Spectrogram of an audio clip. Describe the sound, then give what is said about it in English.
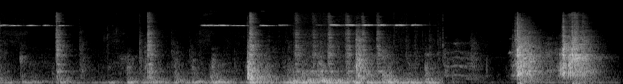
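Mechanical clatter and scraping over a low rumble, with thin high-pitched squeals running through it, ending in two loud, harsh grinding bursts as the brakes engage on an old hand-operated freight lift, worked with a rope, a big pulley and a cable, in an old furniture store. “That's the brakes.”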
